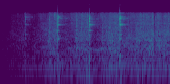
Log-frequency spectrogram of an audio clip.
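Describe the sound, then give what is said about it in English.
Workers hammering on a monument to Benazir Bhutto's father under construction in Rawalpindi: about four sharp, evenly spaced blows with a metallic ring over a steady outdoor background hiss, with no voices. “Workers in Rawalpindi continue to hammer away at the monument they're building to Benazir Bhutto's father.”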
